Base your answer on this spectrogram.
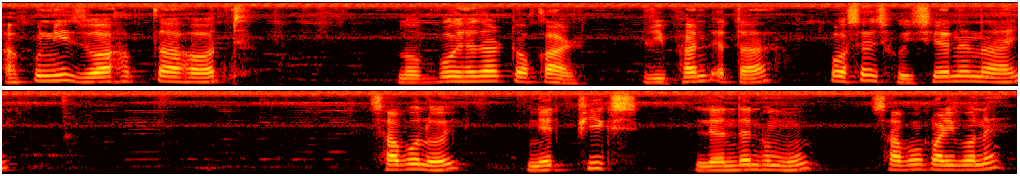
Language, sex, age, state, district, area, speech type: Assamese, male, 60+, Assam, Darrang, rural, read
